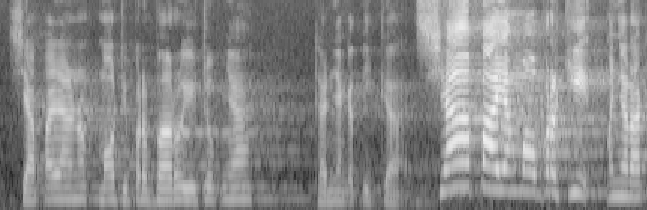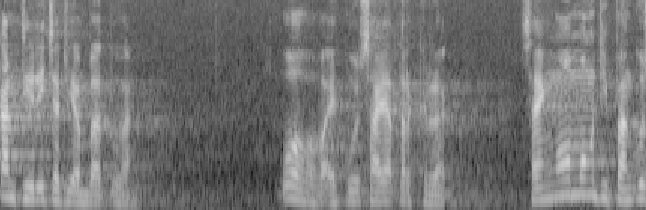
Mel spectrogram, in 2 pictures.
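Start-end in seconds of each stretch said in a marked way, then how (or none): 3.5-6.5 loud, raised altar call; preacher's challenge. Retold or imitated. Retelling Pak Tom challenging the revival crowd, loud and rousing. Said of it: "Pak Tom tantang K K R ini".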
